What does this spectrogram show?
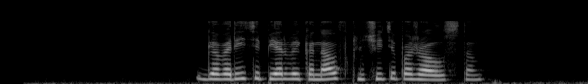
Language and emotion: Russian, neutral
